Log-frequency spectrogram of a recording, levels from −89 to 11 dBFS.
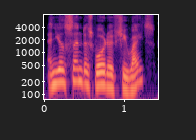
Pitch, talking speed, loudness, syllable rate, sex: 170 Hz, 335 wpm, -16 LUFS, 6.8 syllables/s, male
